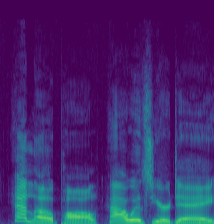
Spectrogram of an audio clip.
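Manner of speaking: very loud, slow AI assistant voice. Imagining a restaurant table tablet that talks: AI voice. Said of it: "A I voice that was like".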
